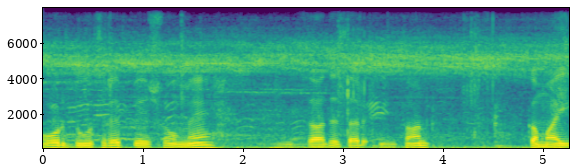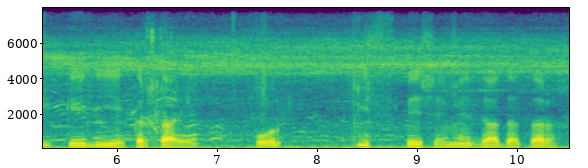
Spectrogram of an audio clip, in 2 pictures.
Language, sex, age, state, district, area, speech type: Urdu, male, 18-30, Uttar Pradesh, Muzaffarnagar, urban, spontaneous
